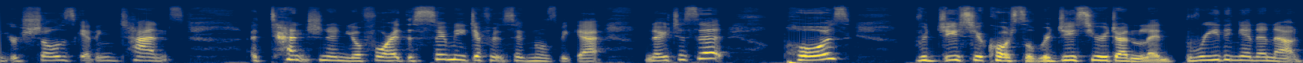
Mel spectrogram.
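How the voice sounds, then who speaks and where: Gravelly-voiced woman coaching with energy. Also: mid-range voice, dry recording, clean studio sound. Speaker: executive coach, podcast guest. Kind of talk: interview conversation, explaining a framework.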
